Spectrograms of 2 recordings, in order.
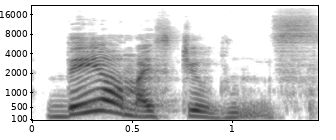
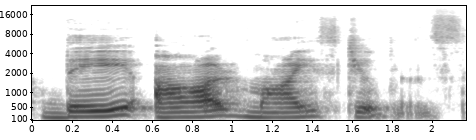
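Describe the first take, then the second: First: The first two words are merged into one syllable. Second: The first two words are said fully and separately. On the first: The speaker calls it right. "We normally say they are" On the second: The speaker calls it wrong. "not they are my students"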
